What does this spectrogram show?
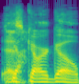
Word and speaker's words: escargot: Why would we put it there if you're not supposed to pronounce it? It is, very good point. However, in this case, it is escargot.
